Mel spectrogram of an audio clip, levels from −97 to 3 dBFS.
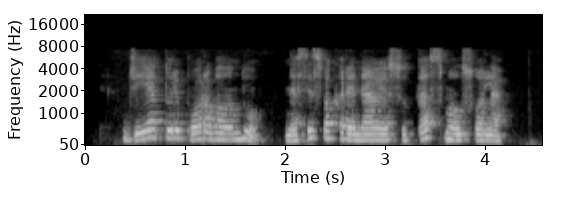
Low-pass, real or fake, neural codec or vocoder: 7.2 kHz; real; none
